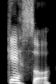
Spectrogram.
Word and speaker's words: queso: Queso. Now, notice I'm not pronouncing it like the English word queen. Queso.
